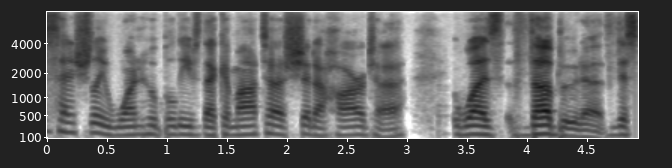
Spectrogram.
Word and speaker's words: Gautama: So, do you know how to pronounce his like proper first name? – Let me read it and give it a try. – Gautama the Buddha, 563 to 483 BC. – Gautama. – Gautama. Gautama. Okay, I'll trust you.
